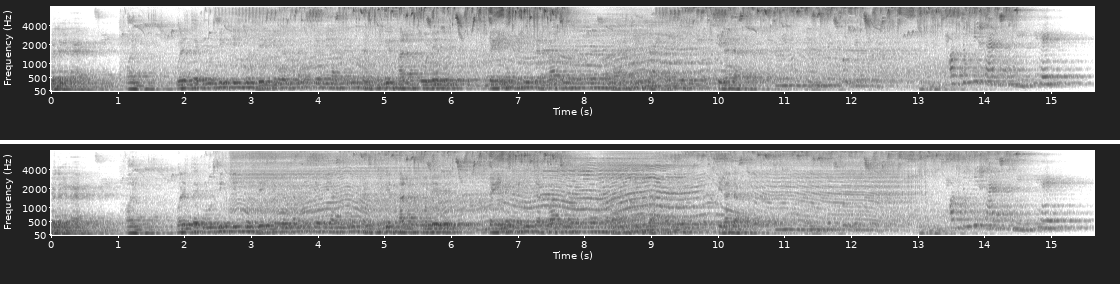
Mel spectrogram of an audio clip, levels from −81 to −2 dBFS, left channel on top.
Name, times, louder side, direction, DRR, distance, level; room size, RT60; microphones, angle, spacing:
voice 1, 0.0-0.5 1.1-1.4 1.9-6.0 6.6-11.0 11.3-11.5 13.1-13.3, right 1 dB, 5° right, -1 dB, 1.7 m, -32 dB
voice 2, 0.5-1.3 6.4-6.9 10.8-12.5 13.1-13.2 13.5-15.2, left 1 dB, 65° left, -2 dB, 2.0 m, -42 dB
sound 1, 1.0-14.5, left 7 dB, 35° left, 0.5 m, -33 dB
sound 2, 2.6-13.1 13.6-13.7, right 5 dB, 55° right, 0.6 m, -41 dB
11.0 x 8.0 x 7.2 m, 2.5 s
head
